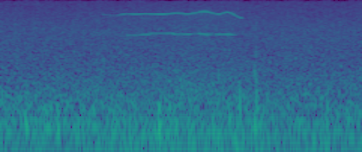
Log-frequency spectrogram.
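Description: Near silence: room tone, with one faint, slightly wavering high-pitched whistle lasting about a second in the middle.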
